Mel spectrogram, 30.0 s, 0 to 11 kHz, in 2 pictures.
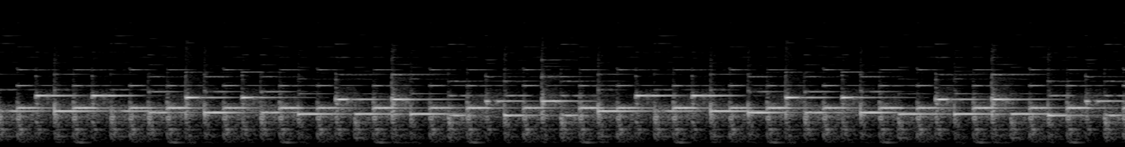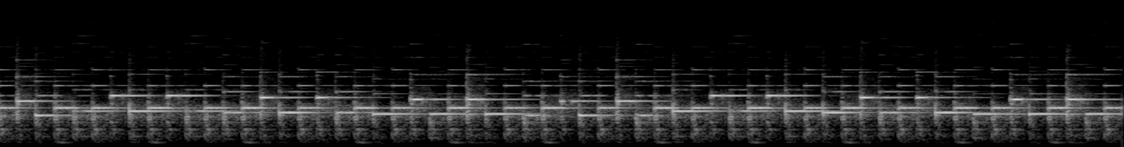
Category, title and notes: Music > Solo instrument
Piano loops 201 octave up short loop 120 bpm
music, pianomusic, 120bpm, simple, samples, 120, loop, free, simplesamples, piano, reverb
